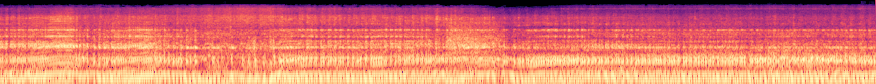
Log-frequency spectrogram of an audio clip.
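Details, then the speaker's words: Two-stroke with custom cylinder head at Jet Ski Brothers revving unevenly with a flat, lumpy note and dropped beats, sounding like it's running on only two cylinders; cause suspected, not confirmed. "foreign sounds like it's only running on two that's not ideal"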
